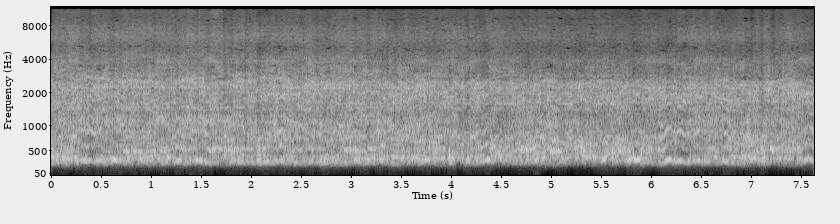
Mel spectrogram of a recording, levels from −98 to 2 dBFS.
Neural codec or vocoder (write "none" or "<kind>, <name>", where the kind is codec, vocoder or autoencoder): codec, SNAC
